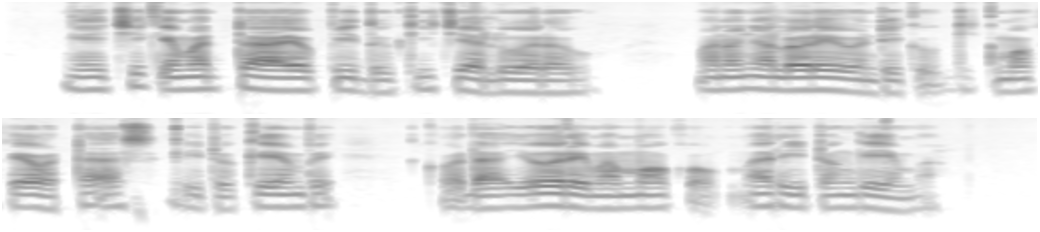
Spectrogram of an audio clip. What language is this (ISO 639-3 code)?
luo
